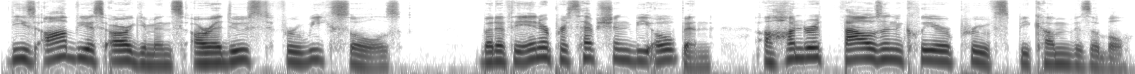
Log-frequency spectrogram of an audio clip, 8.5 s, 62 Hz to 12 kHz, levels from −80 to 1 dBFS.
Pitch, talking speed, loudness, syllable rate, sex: 150 Hz, 155 wpm, -20 LUFS, 5.3 syllables/s, male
